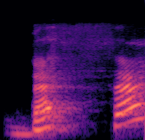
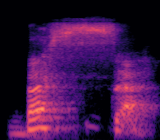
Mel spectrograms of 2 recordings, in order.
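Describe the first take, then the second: First: "Batha" with th as in thin, held and rising; tongue to the teeth in the middle of "Batha". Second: "bassa" with a long hissed s, pitched up; hissing s sound. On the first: Teacher asks pupil to copy the contrast, th-sound "Batha". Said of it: "the difference between the tha with the three". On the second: Teacher asks pupil to copy the contrast, hissing "bassa". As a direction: hiss through the middle of "bassa". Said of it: "the hissing sound". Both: Shown as a demonstration.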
